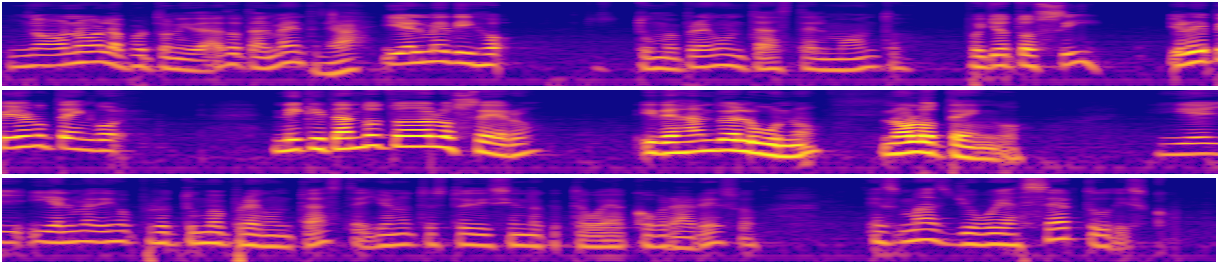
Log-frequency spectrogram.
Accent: Dominican Republic; aquí en mi país

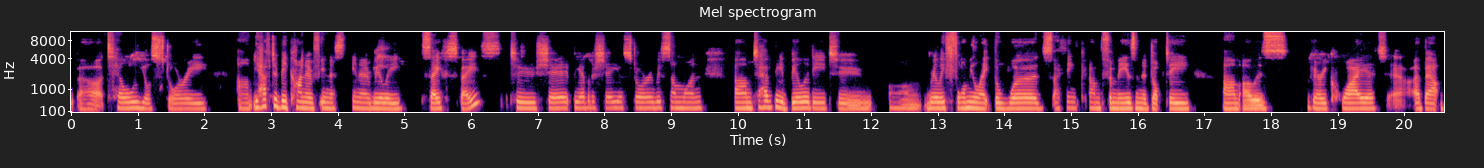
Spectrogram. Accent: Sydney, New South Wales, Australia; we're normally from Sydney

